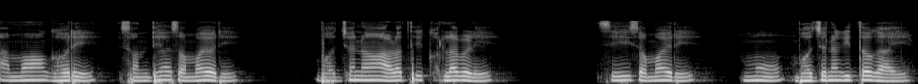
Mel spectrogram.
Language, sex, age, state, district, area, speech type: Odia, female, 30-45, Odisha, Kandhamal, rural, spontaneous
